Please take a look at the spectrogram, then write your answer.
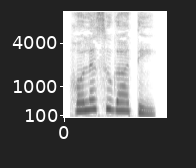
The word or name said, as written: ಹೊಲಸುಗಾತಿ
